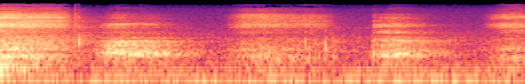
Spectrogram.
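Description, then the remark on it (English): Heavy, deep breaths after exercise during a punching workout, alternating airy inhales and exhales in a slow, steady rhythm of roughly four or five cycles, with no talking. “Good deep breaths of oxygen. Stabilize the breathing.”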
